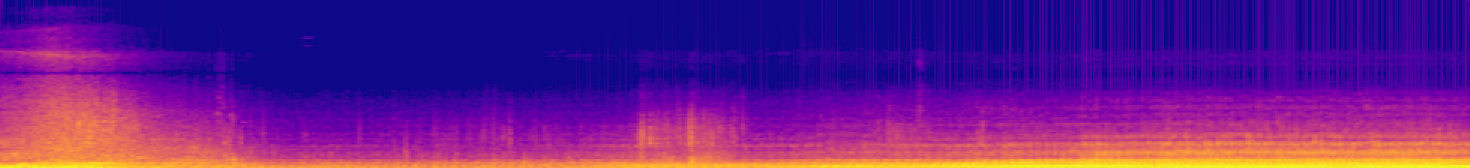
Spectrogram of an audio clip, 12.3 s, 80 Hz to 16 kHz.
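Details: 2007 Dodge Magnum SRT8 V8, warm at about 206°F coolant on a hot, roughly 100°F day, recorded with a GoPro at the rear by the exhaust. It catches into a deep, even burble, then pitch climbs smoothly with each throttle blip; a clean, healthy exhaust note.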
